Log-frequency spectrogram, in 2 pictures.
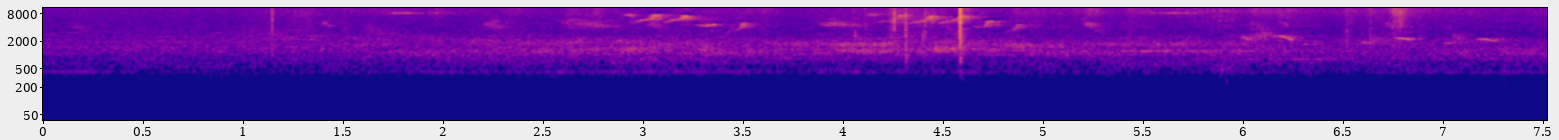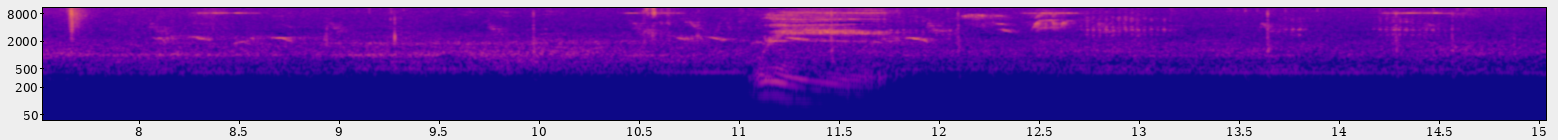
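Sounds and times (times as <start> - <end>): small birds chirping: 1.2 - 7.4, 9.8 - 14.8.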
